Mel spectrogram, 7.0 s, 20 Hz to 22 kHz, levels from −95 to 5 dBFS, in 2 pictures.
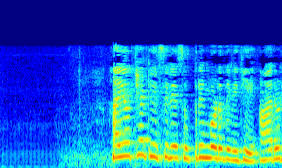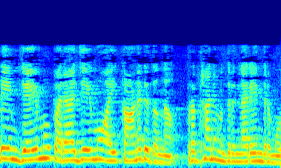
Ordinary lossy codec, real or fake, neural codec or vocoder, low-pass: AAC, 32 kbps; real; none; 7.2 kHz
